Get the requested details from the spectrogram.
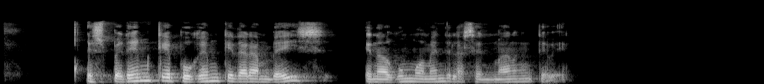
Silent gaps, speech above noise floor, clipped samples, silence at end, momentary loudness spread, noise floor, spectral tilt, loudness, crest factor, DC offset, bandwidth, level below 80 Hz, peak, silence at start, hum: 3.46-3.64 s; 49 dB; under 0.1%; 2 s; 11 LU; -66 dBFS; -4.5 dB/octave; -17 LUFS; 18 dB; under 0.1%; 8.2 kHz; -56 dBFS; 0 dBFS; 0.75 s; none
